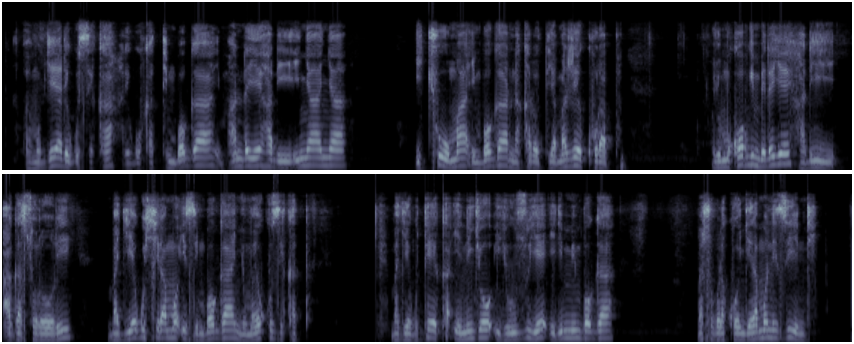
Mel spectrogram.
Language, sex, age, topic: Kinyarwanda, male, 25-35, health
